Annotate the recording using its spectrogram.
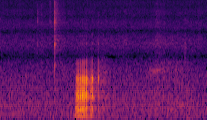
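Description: Quiet room tone with a single short click about half a second in, then one brief spoken word.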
